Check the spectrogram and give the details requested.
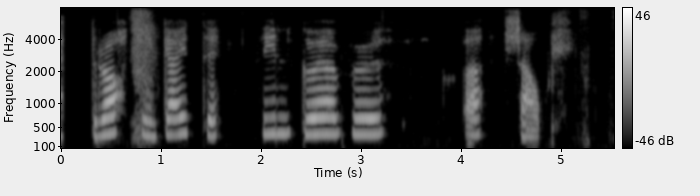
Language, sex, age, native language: Icelandic, female, 8, Icelandic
